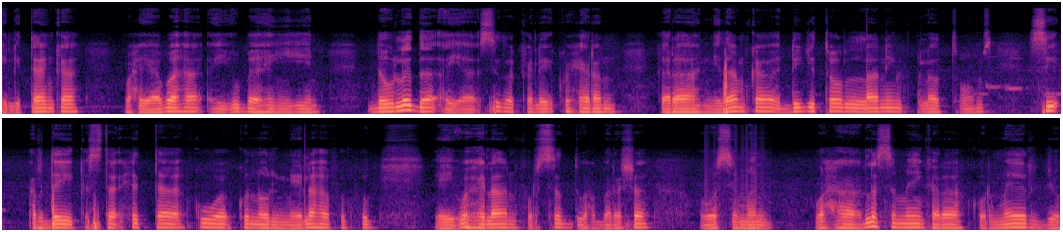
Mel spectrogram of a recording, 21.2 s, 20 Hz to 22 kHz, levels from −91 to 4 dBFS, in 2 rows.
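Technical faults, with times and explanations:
3.65, 8.65, 13.62, 18.61 s: overlap between stream segments. At these joins between 1-second segments, overlapping timestamps make the player discard a few milliseconds of real audio, so the speech jumps. The waveform shows a sudden step, and the spectrogram a thin full-height vertical line.
17.62 to 18.42 s: filter restarted on every block. The filter restarts from silence on each block, leaving a small transient every 10 ms and a 100 Hz buzz that tracks the speech level. The waveform shows evenly spaced spikes, and the spectrogram shows a harmonic comb on 100 Hz.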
